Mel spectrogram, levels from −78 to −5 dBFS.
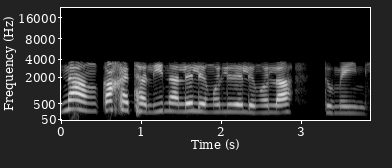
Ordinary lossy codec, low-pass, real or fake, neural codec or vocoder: none; 3.6 kHz; real; none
